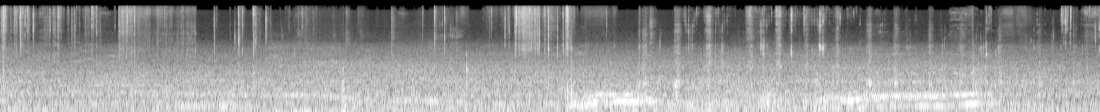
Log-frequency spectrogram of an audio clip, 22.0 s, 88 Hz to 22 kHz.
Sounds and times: eating Kinder bueno 10.0 - 22.0

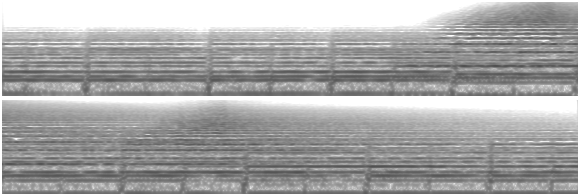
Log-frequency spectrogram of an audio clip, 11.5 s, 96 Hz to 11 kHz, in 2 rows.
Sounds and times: electronic music 5.5 - 10.3

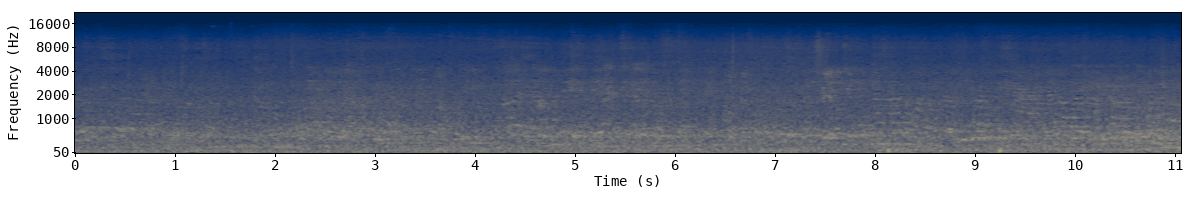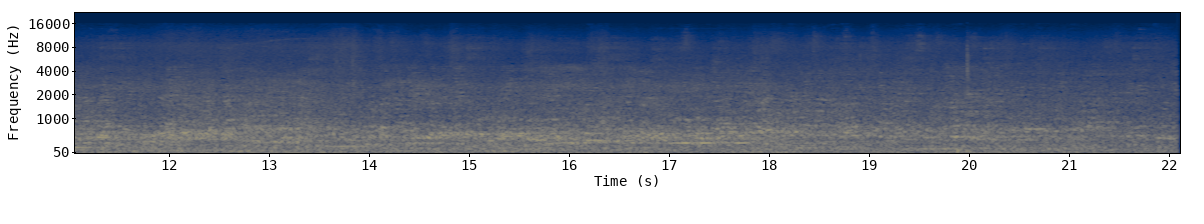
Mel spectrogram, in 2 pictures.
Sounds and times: Subway 0.0 - 22.1
Walla 8.6 - 22.1

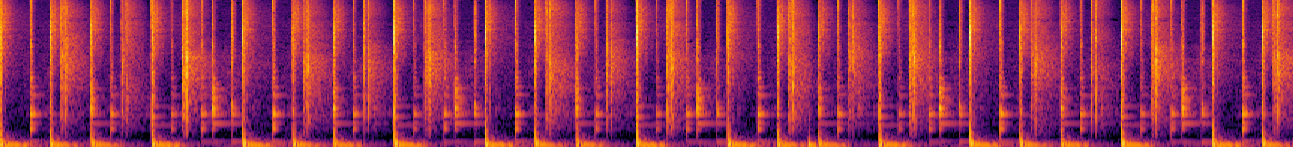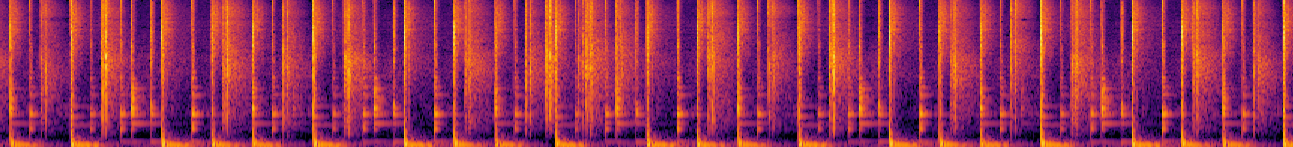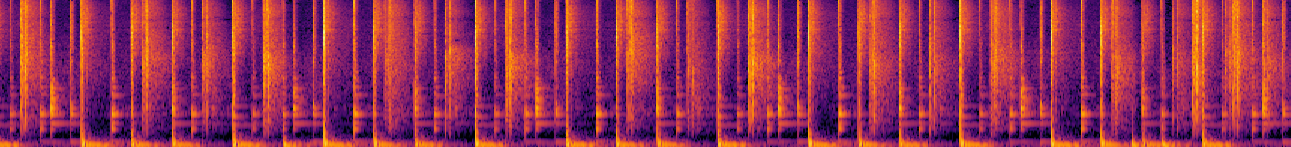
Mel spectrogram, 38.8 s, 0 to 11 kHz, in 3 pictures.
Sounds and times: kick 0.0 - 1.7
GHANA drums 0.0 - 38.7
clap 0.0 - 38.7
kick 28.2 - 30.8

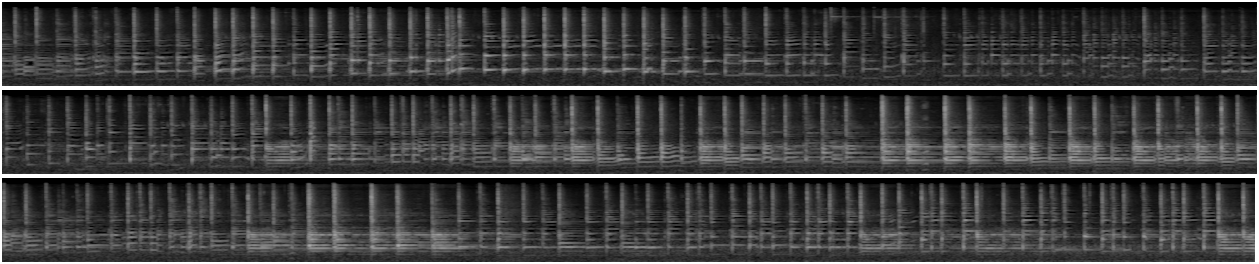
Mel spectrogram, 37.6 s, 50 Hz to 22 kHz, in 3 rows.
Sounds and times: Koto musician performs 0.0 - 37.6

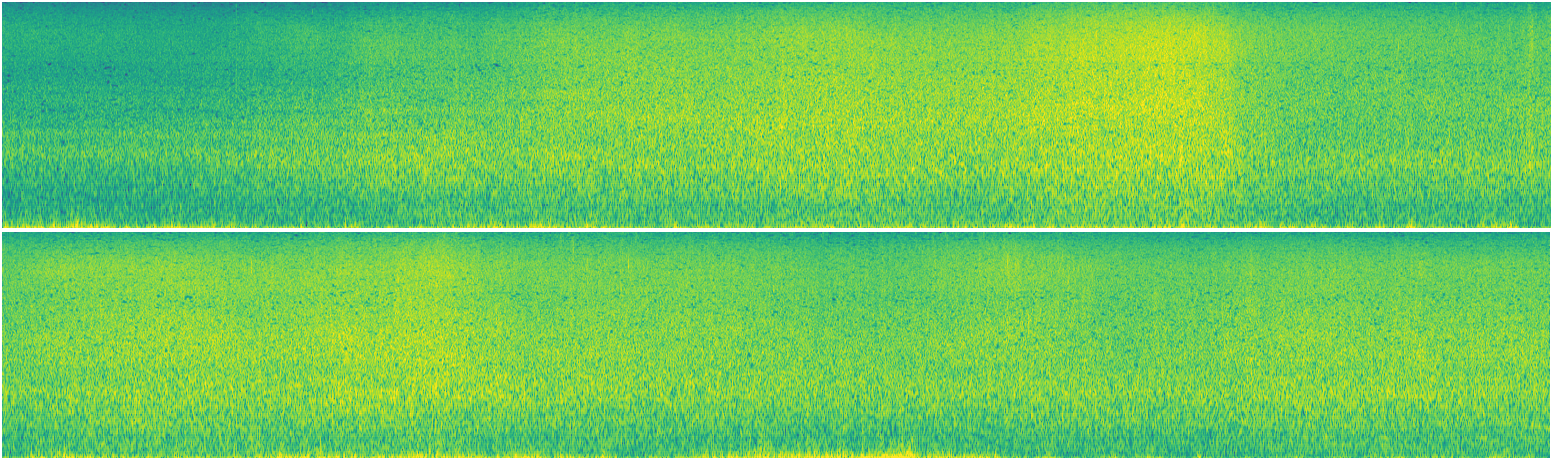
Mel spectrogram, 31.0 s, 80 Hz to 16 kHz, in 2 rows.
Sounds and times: Waves at the beach 0.0 - 30.9
wind 0.0 - 30.9

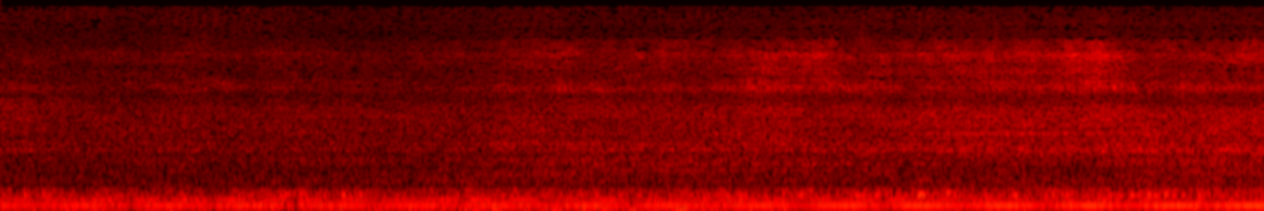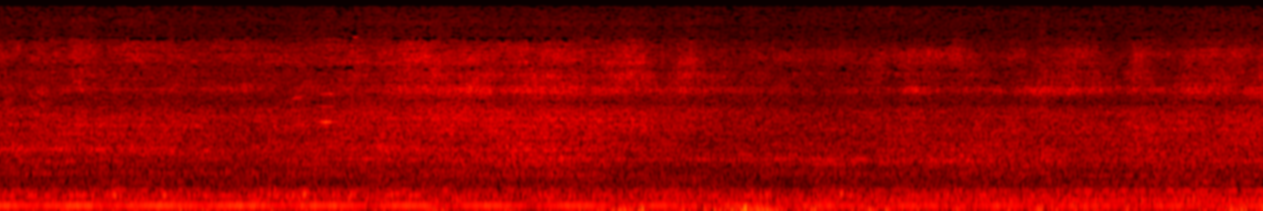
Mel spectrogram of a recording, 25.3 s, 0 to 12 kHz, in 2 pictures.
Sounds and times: Tractor driving in the fields from far away 0.0 - 25.2

